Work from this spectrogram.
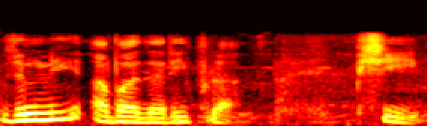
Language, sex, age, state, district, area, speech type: Bodo, male, 45-60, Assam, Baksa, urban, spontaneous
